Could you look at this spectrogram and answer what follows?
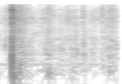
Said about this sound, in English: Should I eat it anyway? Get your loud and crunchy and eat it on mic while I read this fairly long review, okay?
